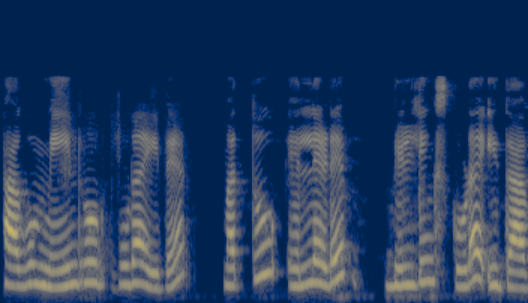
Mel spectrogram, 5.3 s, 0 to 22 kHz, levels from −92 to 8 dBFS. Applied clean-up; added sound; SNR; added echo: neural mask model DeepFilterNet 3.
